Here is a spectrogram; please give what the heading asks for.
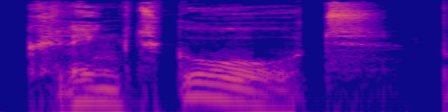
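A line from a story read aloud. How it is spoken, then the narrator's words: Santa's gruff grumble. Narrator (German): brummte der Weihnachtsmann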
